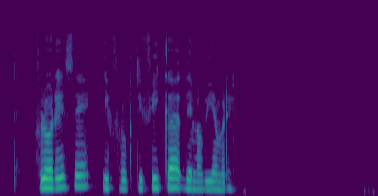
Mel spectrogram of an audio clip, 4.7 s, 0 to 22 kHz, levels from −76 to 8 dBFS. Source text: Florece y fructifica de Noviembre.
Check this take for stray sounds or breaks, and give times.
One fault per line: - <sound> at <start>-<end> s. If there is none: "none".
none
